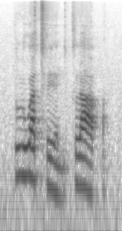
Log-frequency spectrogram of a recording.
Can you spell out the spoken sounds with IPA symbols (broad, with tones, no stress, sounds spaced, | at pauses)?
l u˧ a̯ tʰ eː˩˦ n k l a˨˩ ʔ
